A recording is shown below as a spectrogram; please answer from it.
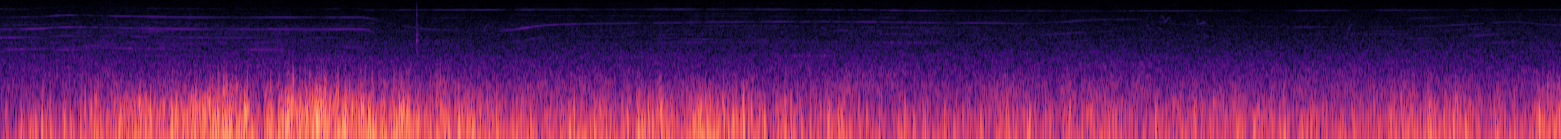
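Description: An FT Simple Scout radio-controlled plane fitted with a slow fly prop flies overhead, its small motor giving a steady, fairly soft buzzing drone that swells slightly early on and then holds, with no talk.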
